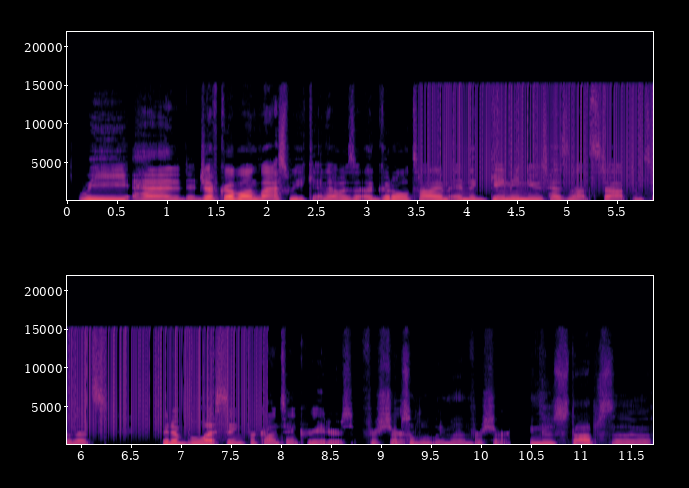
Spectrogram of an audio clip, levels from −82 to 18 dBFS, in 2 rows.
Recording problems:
crackling; noticeable; from 3.5 to 8 s; 10 dB below the speech
audio cutting out; at 10 s

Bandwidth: 15 kHz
